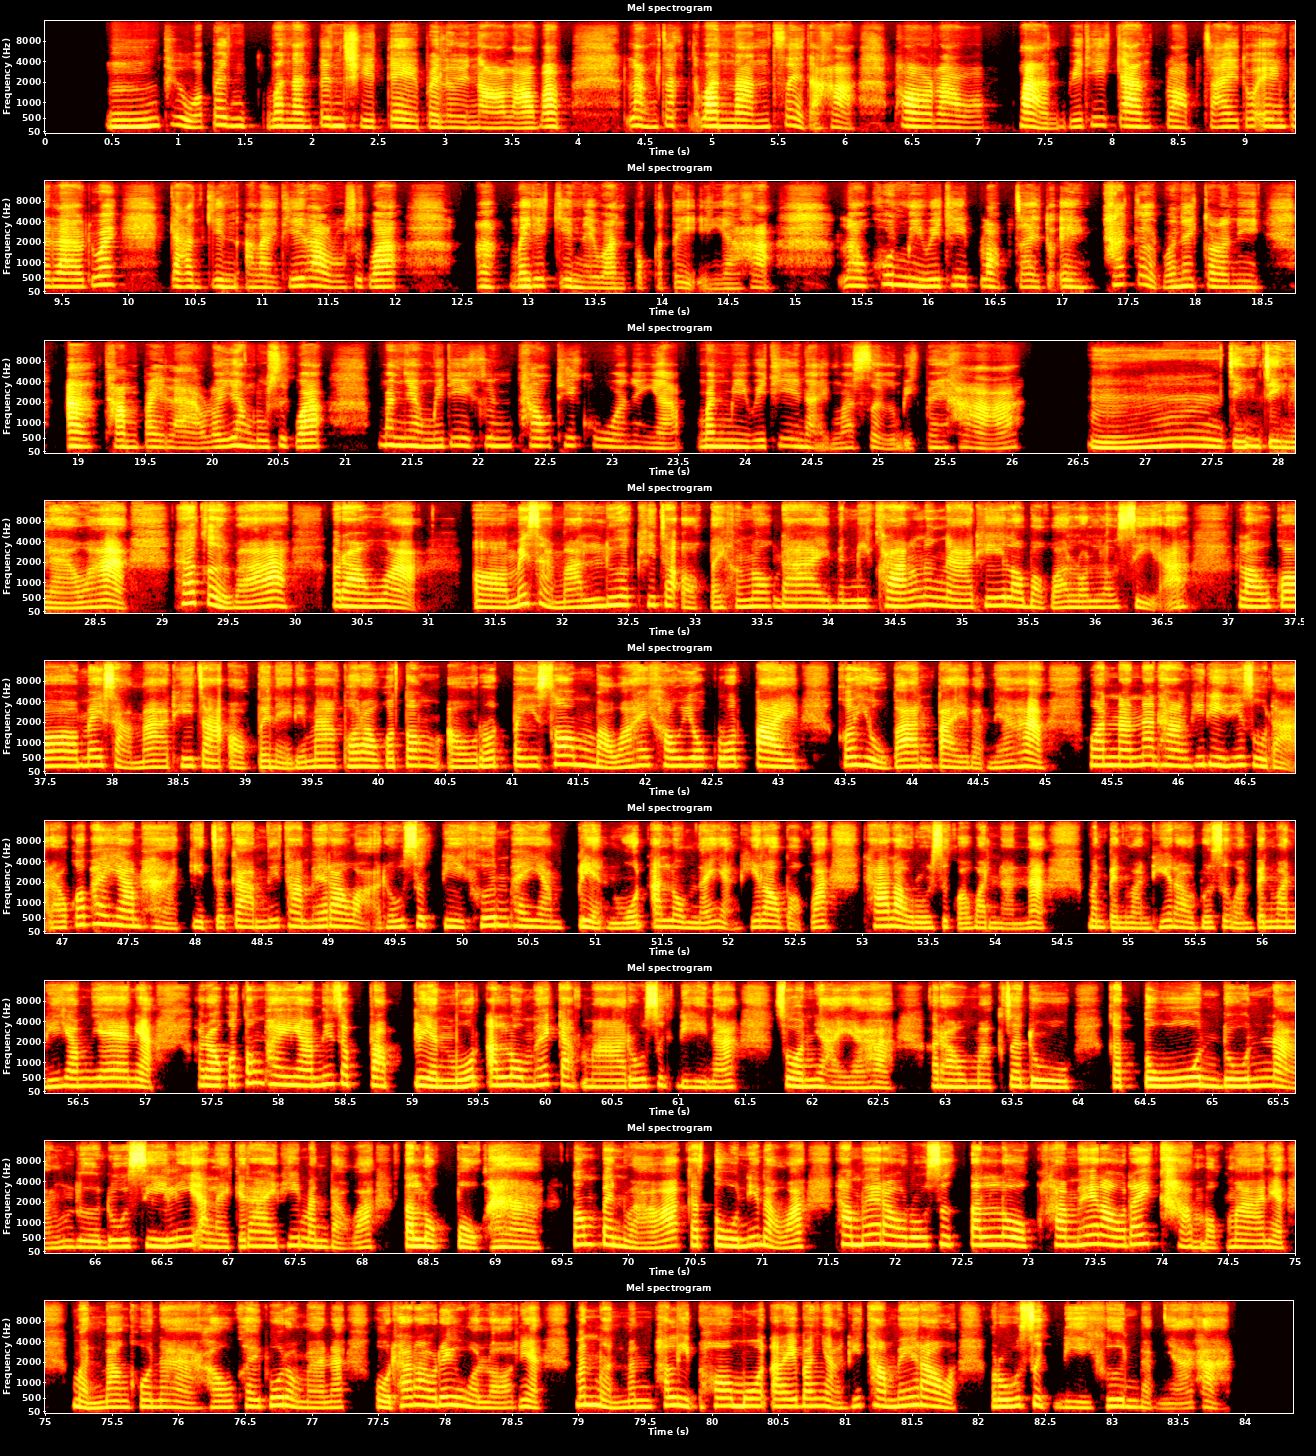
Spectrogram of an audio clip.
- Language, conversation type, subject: Thai, podcast, ในช่วงเวลาที่ย่ำแย่ คุณมีวิธีปลอบใจตัวเองอย่างไร?
- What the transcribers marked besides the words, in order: none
